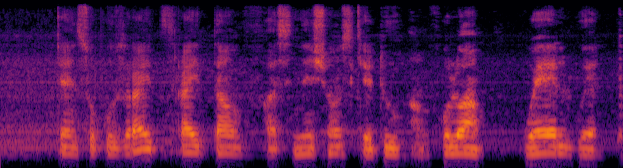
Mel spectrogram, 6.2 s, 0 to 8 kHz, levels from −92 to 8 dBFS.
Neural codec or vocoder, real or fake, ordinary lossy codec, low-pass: none; real; none; 7.2 kHz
